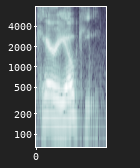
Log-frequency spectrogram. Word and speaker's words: karaoke: But it doesn't flow off my m out of my mouth nearly as easily as karaoke cuz that's how the Americans say it.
